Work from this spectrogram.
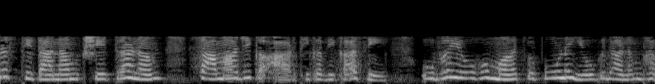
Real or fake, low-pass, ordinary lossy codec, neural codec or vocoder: fake; 3.6 kHz; AAC, 24 kbps; vocoder, 24 kHz, 100 mel bands, Vocos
